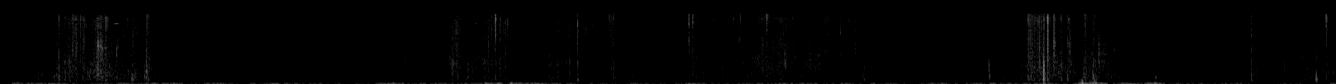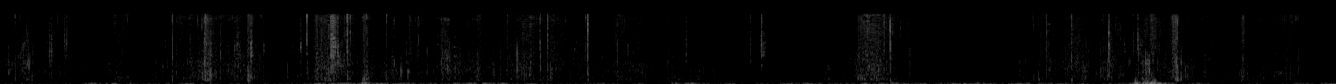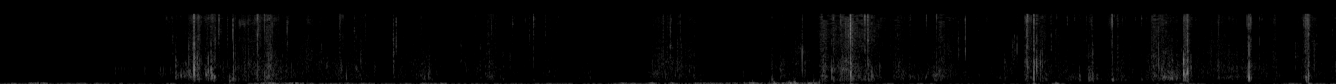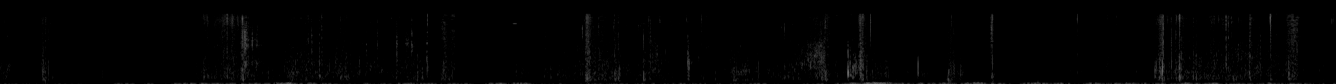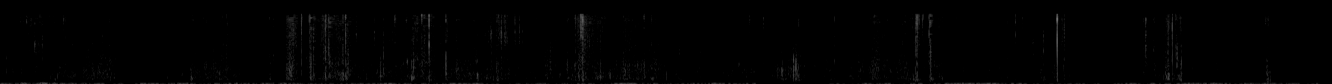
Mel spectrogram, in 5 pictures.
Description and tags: pine-forest--ww2-soldier--impacts-twigs
Soldier in World War II gear moving (various body hits) in a Finnish pine forest. Summer.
